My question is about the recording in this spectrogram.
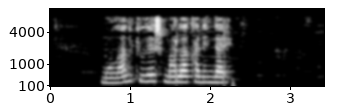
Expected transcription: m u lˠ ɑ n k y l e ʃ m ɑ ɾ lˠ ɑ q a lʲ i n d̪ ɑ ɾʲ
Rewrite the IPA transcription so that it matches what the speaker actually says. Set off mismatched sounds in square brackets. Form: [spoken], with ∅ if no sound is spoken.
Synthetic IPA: m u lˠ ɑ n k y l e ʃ m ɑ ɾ lˠ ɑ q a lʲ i n d̪ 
